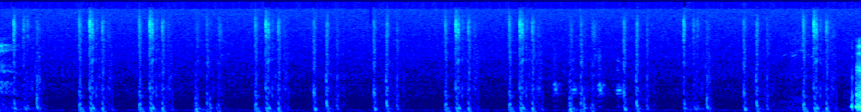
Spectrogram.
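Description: Horse hooves clip-clop steadily in Minecraft, a brisk repeating rhythm of quick hoof clusters, fairly close and clear with no talk.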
